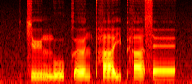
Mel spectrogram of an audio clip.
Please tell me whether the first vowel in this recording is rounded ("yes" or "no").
yes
